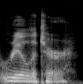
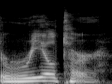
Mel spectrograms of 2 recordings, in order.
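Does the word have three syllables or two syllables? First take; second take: three; two. First: It has three syllables, real-a-tor. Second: It has two syllables, real and tor. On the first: The speaker calls it wrong. "There's no reala" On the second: The speaker calls it right. "It goes from real straight to tour"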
